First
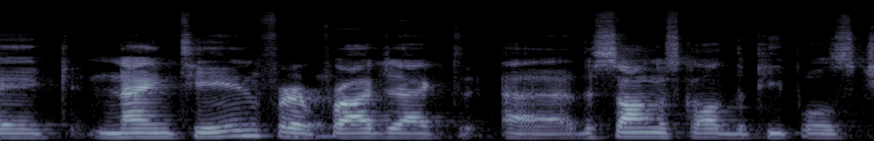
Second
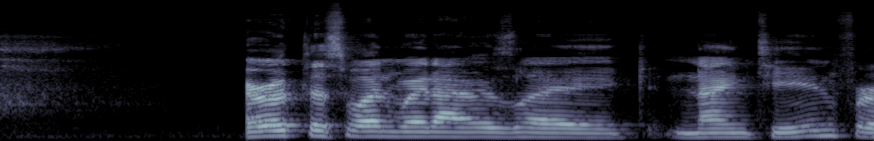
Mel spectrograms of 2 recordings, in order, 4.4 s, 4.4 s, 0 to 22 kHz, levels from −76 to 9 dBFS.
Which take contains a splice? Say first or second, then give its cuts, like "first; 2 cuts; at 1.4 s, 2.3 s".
second; 1 cut; at 1.2 s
